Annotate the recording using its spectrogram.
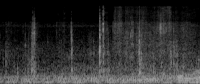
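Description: Paper food wrapper and plastic bag being handled, giving a few short, sharp crinkles and clicks over a low background murmur.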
